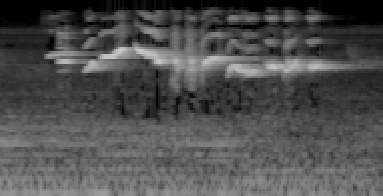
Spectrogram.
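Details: Decoy Oriental magpie-robin singing wild-style song (giọng rừng): one continuous warbled phrase of rapid slurred whistles, rising then trailing into a steady sweet whistle that fades, with faint low background hum.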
